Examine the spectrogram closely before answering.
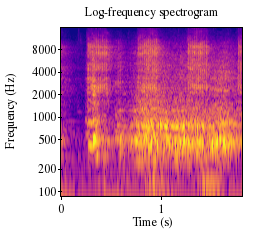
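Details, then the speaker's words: DeLonghi Cappuccino espresso machine after repair, heater up to temperature, old hoses in place. Low buzzing pump with pulses of hissing water; water is flowing, so the pump primes and delivers steadily as it should. "woda leci. Więc znak jest dobry, bo tego efektu"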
